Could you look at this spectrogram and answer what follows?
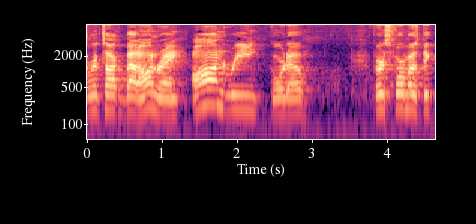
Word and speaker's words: Henri: Henri is the annoying, it's an ornery Henry name. It's Henry with an I. The H storm. With no H in the pronunciation.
